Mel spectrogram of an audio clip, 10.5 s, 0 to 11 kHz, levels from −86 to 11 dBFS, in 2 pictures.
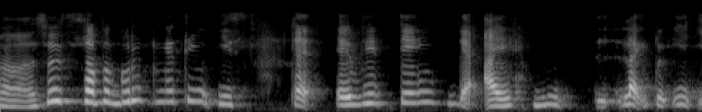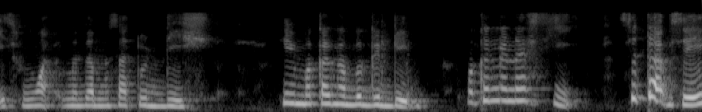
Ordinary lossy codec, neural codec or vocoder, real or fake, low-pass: none; codec, 16 kHz, 2 kbps, FunCodec, trained on Chinese and English, 25 frames a second; fake; 7.2 kHz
